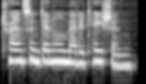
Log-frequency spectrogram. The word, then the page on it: transcendental meditation: American English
